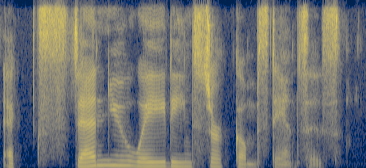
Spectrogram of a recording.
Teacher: You don't have to say any K, but your tongue goes to the K position.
